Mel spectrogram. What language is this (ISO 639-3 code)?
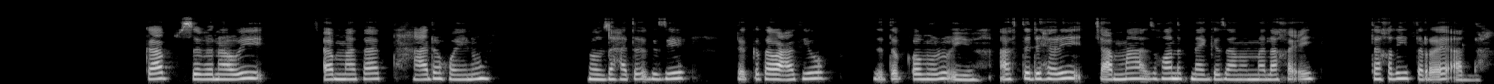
tir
